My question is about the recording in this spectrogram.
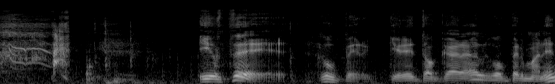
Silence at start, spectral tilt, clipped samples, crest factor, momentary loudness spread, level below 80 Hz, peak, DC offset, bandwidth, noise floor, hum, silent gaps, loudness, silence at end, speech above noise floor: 0 s; -3.5 dB/octave; under 0.1%; 22 dB; 18 LU; -62 dBFS; -14 dBFS; under 0.1%; 13.5 kHz; -59 dBFS; none; none; -33 LUFS; 0 s; 26 dB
